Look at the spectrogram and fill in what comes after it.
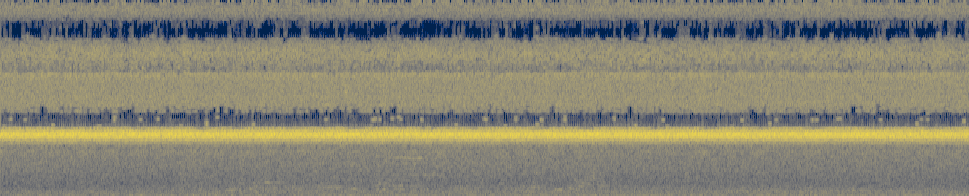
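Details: Sleep background of bell crickets and a crackling bonfire, heard as a flat, unwavering high ring over a soft low rumble and faint scattered pops.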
